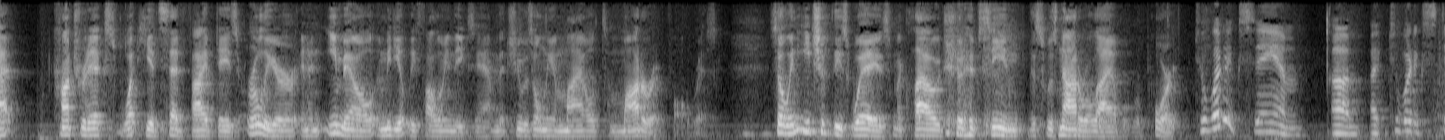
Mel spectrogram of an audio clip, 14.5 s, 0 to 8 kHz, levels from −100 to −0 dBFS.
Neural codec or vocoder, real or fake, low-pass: none; real; 7.2 kHz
